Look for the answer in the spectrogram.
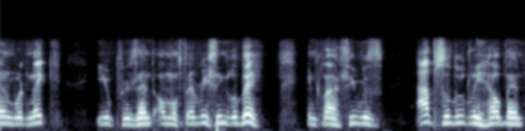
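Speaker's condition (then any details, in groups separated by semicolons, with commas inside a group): Cerebral palsy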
